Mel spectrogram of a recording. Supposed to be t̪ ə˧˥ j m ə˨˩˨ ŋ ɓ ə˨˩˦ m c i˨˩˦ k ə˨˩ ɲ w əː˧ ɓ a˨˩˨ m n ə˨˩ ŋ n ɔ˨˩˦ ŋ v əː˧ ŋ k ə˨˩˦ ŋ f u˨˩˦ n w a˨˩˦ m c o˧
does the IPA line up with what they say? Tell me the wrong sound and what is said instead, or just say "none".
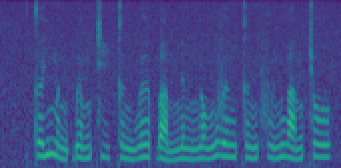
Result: ɲ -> ŋ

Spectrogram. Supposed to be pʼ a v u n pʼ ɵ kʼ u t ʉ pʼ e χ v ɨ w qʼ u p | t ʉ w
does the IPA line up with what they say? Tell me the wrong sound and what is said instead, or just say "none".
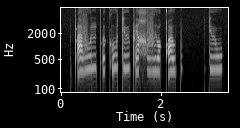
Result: none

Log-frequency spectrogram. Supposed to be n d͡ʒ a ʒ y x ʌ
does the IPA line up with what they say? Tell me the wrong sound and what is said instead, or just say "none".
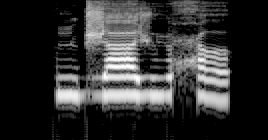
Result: x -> ħ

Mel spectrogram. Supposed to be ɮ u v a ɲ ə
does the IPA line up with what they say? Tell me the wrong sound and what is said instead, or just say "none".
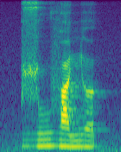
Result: none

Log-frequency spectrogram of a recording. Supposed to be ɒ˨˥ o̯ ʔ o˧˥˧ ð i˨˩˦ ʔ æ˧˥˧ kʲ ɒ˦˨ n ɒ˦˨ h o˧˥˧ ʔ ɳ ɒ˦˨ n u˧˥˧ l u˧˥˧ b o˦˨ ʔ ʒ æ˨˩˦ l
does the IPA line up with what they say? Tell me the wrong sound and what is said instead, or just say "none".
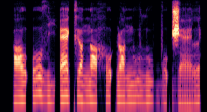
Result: none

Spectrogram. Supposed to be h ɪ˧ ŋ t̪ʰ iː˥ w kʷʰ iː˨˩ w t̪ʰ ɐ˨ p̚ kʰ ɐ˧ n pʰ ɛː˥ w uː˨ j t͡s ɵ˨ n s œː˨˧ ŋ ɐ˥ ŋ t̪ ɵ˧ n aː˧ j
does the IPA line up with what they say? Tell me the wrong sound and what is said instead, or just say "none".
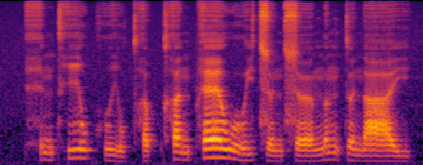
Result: uː˨ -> uː˨˥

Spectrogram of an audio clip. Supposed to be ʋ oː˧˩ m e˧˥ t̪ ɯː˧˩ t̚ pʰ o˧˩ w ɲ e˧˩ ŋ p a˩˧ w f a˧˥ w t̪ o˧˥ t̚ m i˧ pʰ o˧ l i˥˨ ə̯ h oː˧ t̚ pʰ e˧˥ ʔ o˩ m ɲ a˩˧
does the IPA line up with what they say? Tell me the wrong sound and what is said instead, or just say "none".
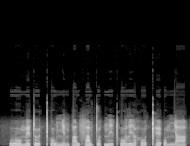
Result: none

